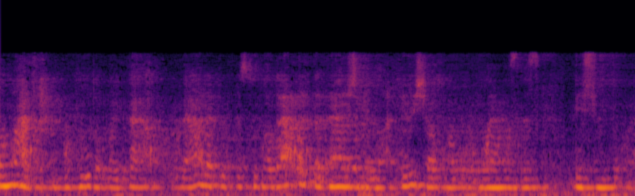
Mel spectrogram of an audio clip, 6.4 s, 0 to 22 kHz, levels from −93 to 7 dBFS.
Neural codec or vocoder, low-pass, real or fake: codec, 16 kHz, 1.1 kbps, Voila-Tokenizer; 7.2 kHz; fake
